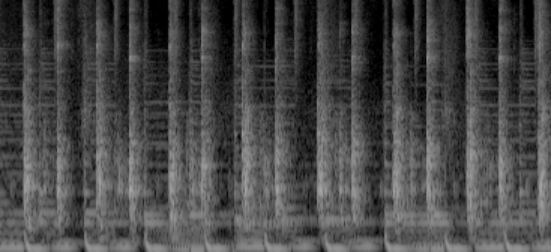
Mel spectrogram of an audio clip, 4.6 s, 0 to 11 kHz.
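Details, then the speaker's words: Homemade wooden escapement clock driven by a hanging rock weight on a chain of about 200 grams: regular tick-tock near a hundred beats a minute, quickening as the rock drops because the chain shifting sides changes driving force; clock speeding up. "Now, it is not perfect, as you can probably hear. It is starting to speed up as the rock drops."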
